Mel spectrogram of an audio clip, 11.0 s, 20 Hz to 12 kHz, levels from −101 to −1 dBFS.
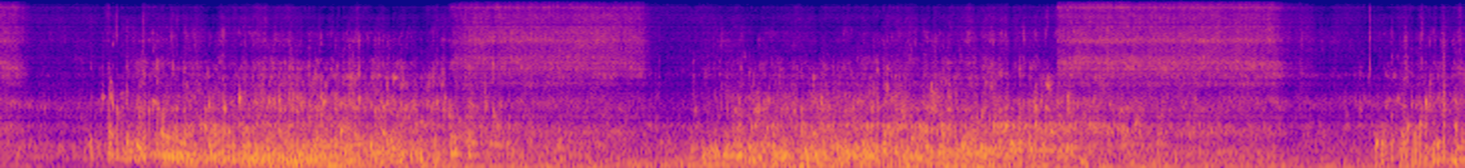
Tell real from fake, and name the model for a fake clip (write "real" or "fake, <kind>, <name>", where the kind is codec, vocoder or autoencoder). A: fake, codec, HILCodec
